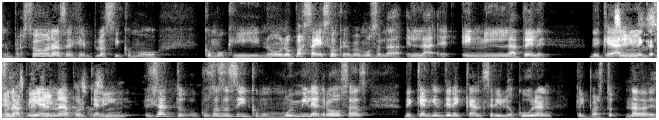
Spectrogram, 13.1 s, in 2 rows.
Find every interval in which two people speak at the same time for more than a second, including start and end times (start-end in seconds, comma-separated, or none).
6.1-7.7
